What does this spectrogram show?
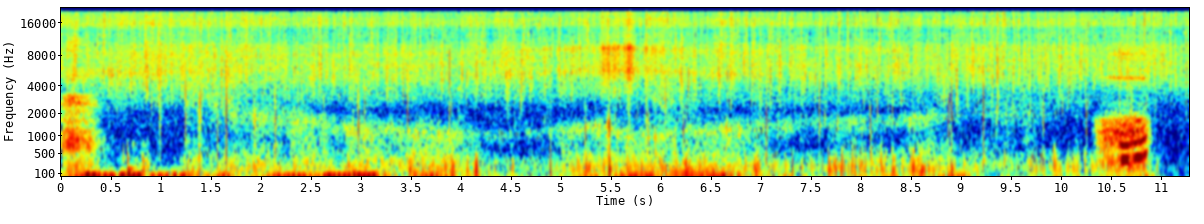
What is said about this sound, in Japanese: ほら、ちょっとシュワシュワするだけで泡がモコモコしてきたでしょ。 やればやるほどクリーミーな泡が耳を覆い尽くしてくれますよ。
